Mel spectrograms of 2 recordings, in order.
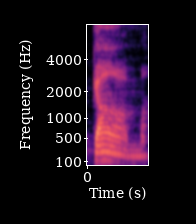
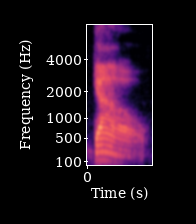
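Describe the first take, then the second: First: The word ends with an M sound. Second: The word ends with a plain W sound. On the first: "with the M sound" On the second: "with the W sound"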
